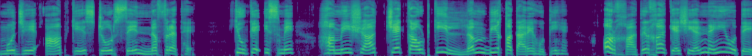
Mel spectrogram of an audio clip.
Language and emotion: Urdu, angry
